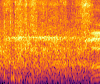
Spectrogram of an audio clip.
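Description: Hockey referee's whistle blowing one long, steady, high blast over arena crowd noise, stopping play for a high-sticking penalty; a second whistle blast starts near the end.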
